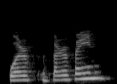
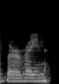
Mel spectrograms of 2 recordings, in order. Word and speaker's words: vervain: ridiculous like urban officinalis vervain i think it's pronounced is it it's probably vervain um it's actually called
